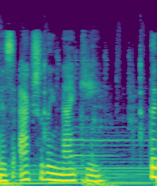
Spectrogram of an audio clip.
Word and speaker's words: Nike: with Nike many people mispronounce this brand as Nike but the correct pronunciation is actually Nike the name Nike comes from the Greek goddess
